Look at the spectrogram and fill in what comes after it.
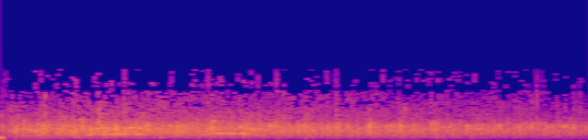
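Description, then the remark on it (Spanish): Steady, dense applause from a sizable audience answering a call to applaud for those from Argentina's interior, many hands clapping together at an even loudness for several seconds with no voices standing out. “Ah, aplauda del interior del país.”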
